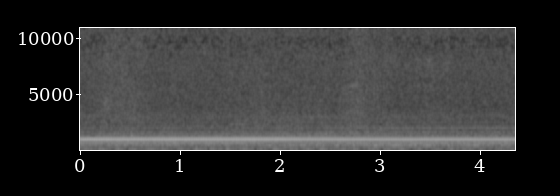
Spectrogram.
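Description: GE Show 'N Tell Phono Viewer giving off a steady droning tone: a clear high note over several lower hum tones, unchanging and with no speech.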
